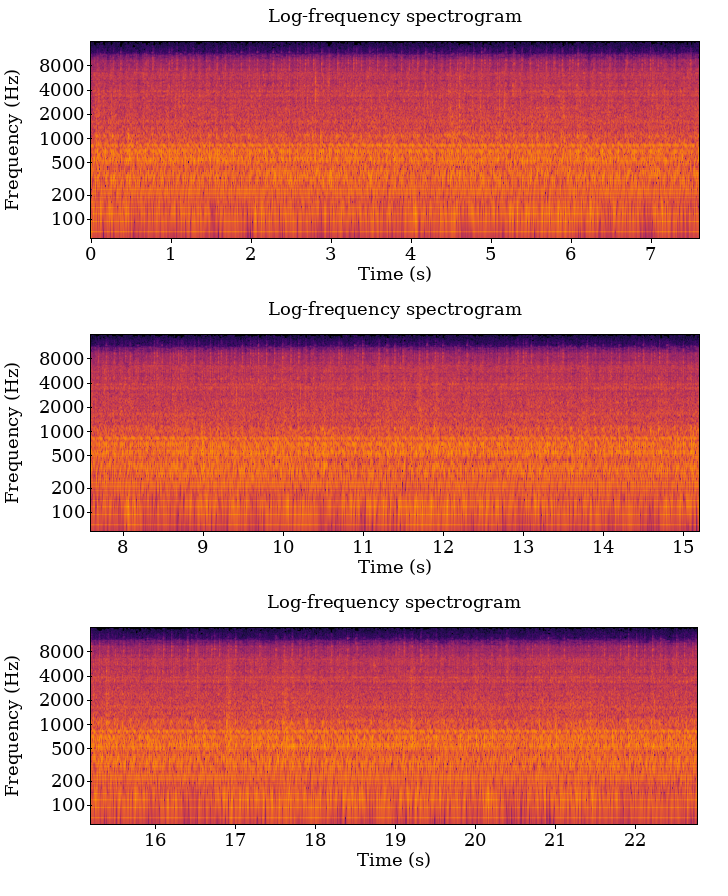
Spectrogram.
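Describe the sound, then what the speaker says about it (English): A home embroidery machine stitches out a simple band of a bedtime design at high speed, a steady, dense mechanical whir and rattle running loud and unbroken throughout. "It's going quite fast now because obviously my machine has decided, oh, this is an easy stitch, not very complicated at all, so it's going quite fast."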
